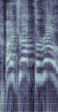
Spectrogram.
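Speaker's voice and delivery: mock scared cry, very high-pitched and panicked. Retelling a scene where a scared character drops the rope. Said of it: "and he says".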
